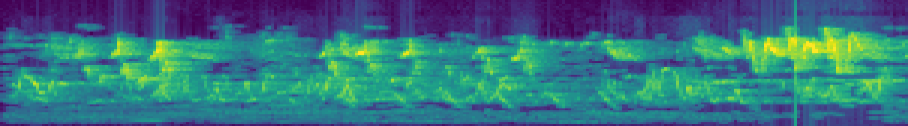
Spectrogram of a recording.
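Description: Birds singing and chirping, many quick high chirps and trills overlapping, with one faint click a little after five seconds.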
